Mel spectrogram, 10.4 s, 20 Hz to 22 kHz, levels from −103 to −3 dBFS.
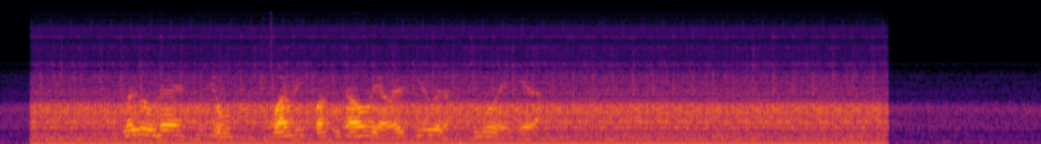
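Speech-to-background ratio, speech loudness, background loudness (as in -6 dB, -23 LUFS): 8.0 dB, -28.5 LUFS, -36.5 LUFS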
